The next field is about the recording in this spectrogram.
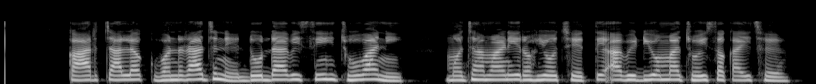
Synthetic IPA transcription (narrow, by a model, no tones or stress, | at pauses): kaɾt͡ʃaləkʋənɾad͡ʒneɖoɗaʋisĩɦd͡ʒoʋani | məd͡ʒamaɽ̃iɾəɦjot͡ʃʰet̪eʔaʋiɽijomãd͡ʒoiʃəkajt͡ʃʰe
